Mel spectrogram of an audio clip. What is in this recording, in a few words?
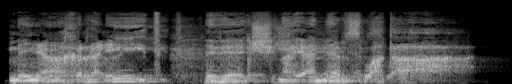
respawn, ru; Lich; Dota 2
